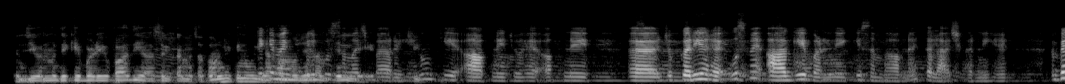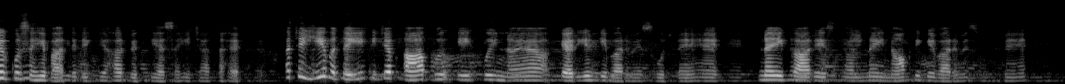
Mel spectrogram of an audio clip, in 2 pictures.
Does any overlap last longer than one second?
Yes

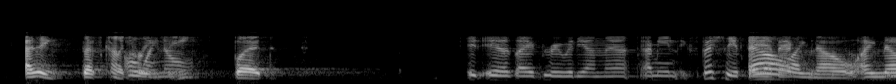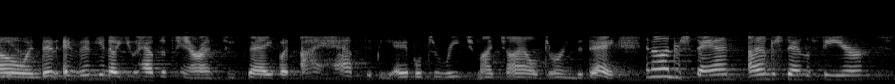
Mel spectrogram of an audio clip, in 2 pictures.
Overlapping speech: Yes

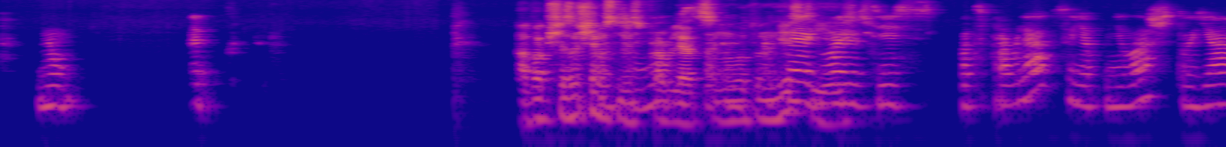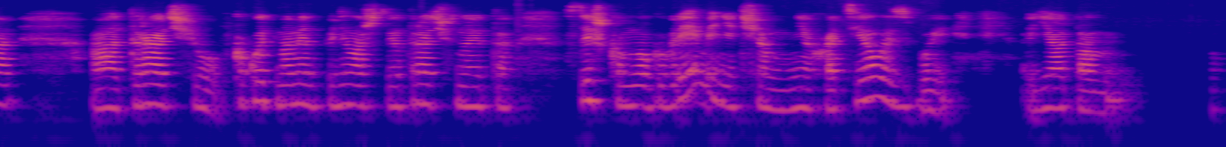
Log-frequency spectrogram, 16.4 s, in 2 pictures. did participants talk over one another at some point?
Yes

